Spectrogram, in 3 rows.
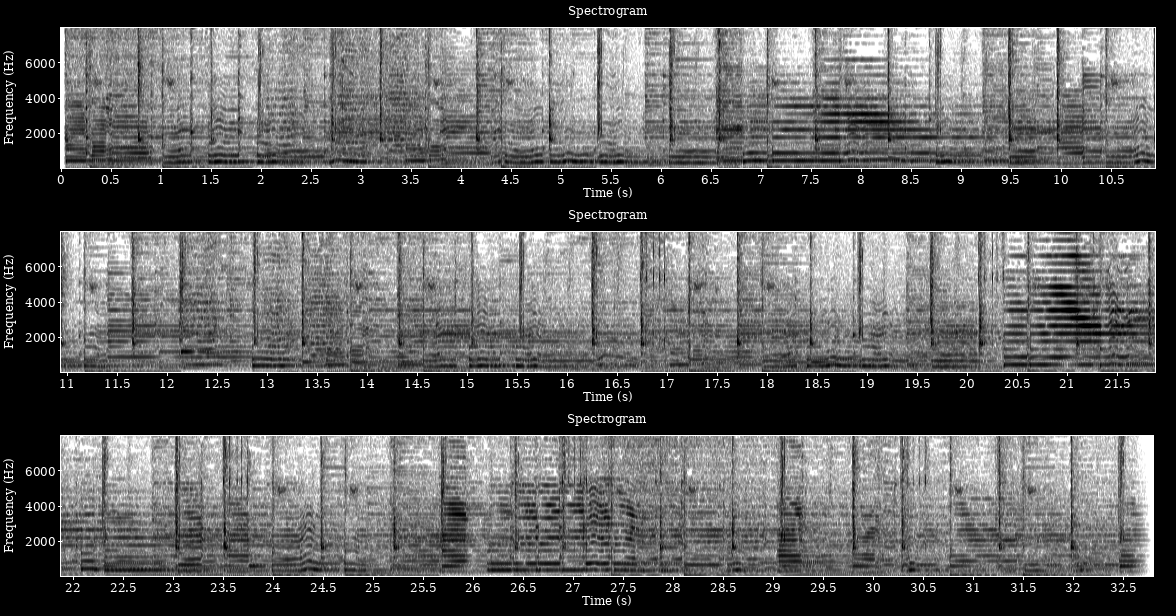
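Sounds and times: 
sitar instrumental ringtone: 0.0s - 32.7s.

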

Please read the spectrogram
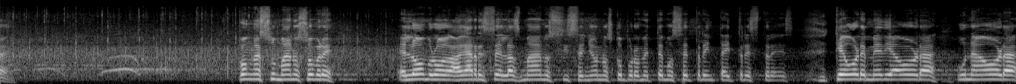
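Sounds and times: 
speech: 0.0s - 0.2s, 2.4s - 10.1s
audience applause: 0.0s - 5.0s.

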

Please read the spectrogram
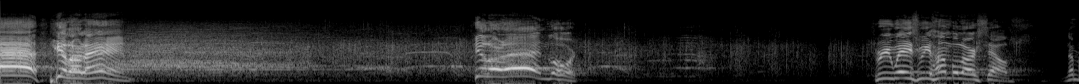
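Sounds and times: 
audience clapping: 0.9s - 9.8s
speech: 8.7s - 10.7s.

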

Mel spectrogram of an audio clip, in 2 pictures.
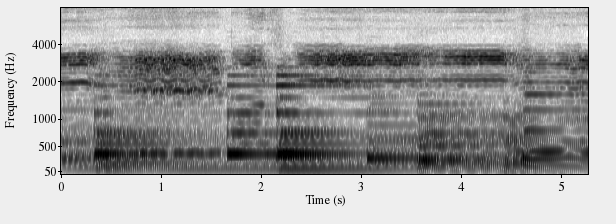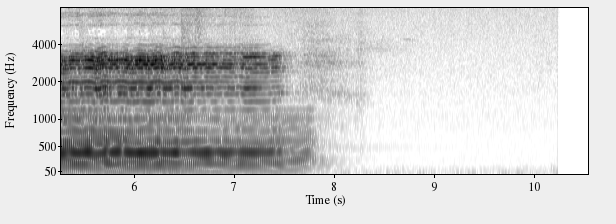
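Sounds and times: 
tenor singing: 0.0s - 8.0s.

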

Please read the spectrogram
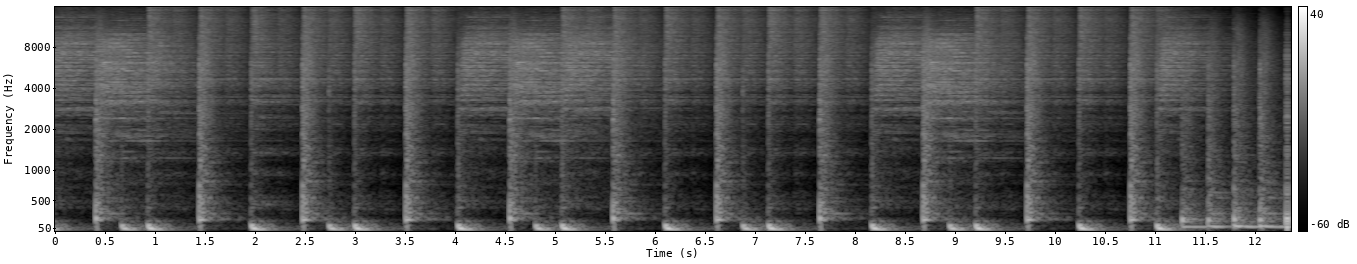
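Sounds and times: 
rock drum kit: 0.0s - 12.3s.

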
